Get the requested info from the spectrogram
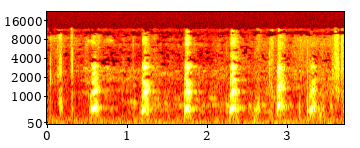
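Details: Puppies 27 days old suckling milk from their mother; short high squeaks with bright overtones come about every half second, six in a row over a faint hiss.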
